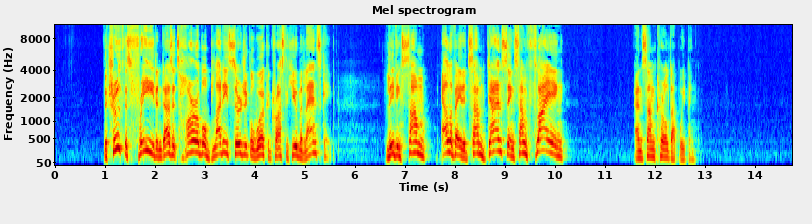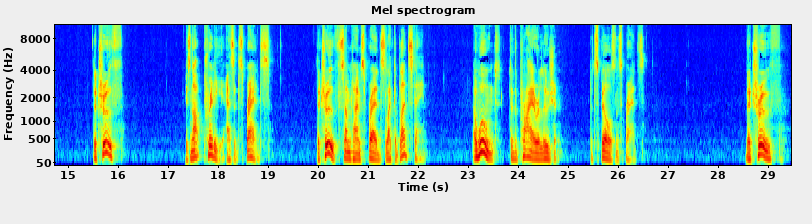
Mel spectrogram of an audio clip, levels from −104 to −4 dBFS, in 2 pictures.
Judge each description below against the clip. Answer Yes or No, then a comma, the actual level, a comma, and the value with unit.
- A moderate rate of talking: No, slow, 110 wpm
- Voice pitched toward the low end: No, medium, 145 Hz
